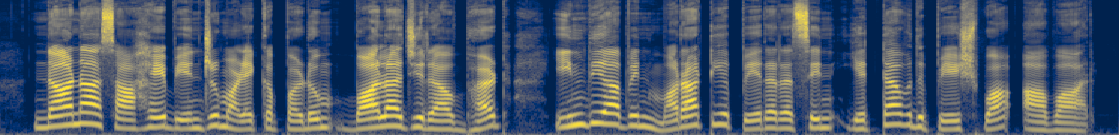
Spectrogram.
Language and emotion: Tamil, neutral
